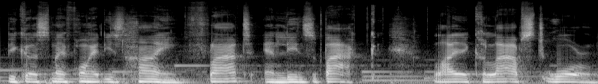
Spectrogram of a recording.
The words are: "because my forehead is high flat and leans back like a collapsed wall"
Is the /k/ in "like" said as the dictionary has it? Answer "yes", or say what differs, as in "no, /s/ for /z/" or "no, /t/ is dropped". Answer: no, /k/ is dropped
